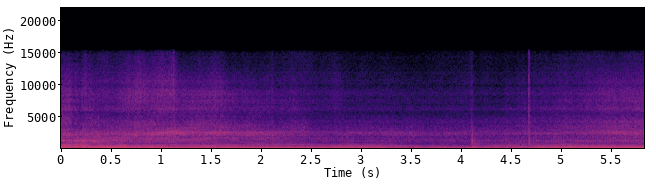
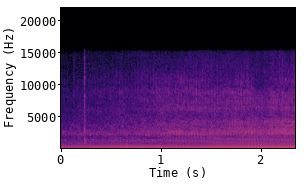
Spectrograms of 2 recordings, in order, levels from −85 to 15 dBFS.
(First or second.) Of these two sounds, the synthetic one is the first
